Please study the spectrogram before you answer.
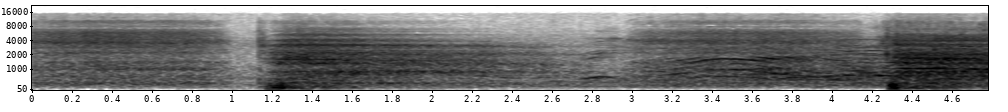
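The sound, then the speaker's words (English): A voice imitates the strained, labored breathing of a boy whose chest deformity restricts his air. Long, raspy, effortful breaths are broken by a couple of brief pauses and sharp catches. “He said, Mama, I'm breathing. And what I found out, he was born with a deformity in his chest that caused his air to restrict, and he had to kind of fight for every breath”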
